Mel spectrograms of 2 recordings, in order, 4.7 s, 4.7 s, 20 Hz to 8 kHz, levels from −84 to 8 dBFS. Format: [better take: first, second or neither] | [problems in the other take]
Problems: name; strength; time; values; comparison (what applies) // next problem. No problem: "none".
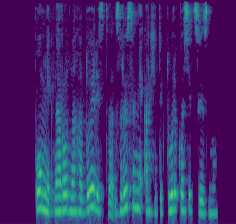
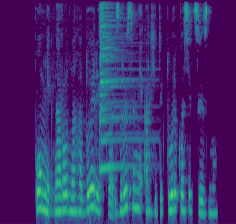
first | background sound (Gong); 5 dB below the speech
